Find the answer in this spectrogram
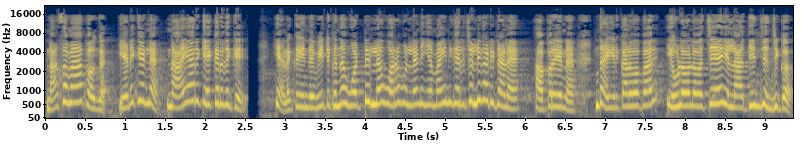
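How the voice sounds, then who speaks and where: A woman's voice: very high voice, bright, forceful tone. A woman voicing a wronged, scheming young sister-in-law in a cartoon comedy, complaining and wailing.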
